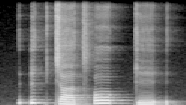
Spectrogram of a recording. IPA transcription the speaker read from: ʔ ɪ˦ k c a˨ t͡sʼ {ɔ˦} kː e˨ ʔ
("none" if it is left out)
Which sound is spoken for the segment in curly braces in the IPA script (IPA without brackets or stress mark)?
ɔ˦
